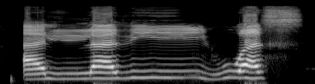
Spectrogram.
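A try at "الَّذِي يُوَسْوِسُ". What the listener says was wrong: آگے حرکت ہے، اسے کھینچ کے نہیں پڑھیں گے۔ واو زیر وی، الذی یوسوی، آگے حرکت ہے، اسے بھی کھینچ کے نہیں پڑھیں گے۔ سین پیش سو، الذی یوسوسو،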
